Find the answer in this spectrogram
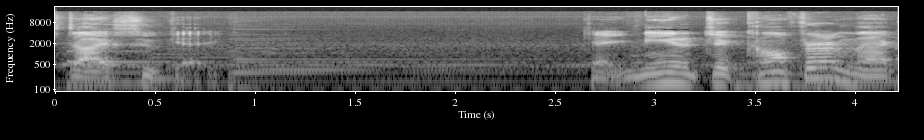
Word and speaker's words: Daisuke: it's dive suit gay daisuke's so it's not dice que it's dive suit gay okay Nina chick confirm that cuz I wasn't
